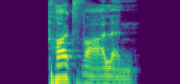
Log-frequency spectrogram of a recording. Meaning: dative plural of Pottwal
- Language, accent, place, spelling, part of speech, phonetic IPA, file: German, Germany, Berlin, Pottwalen, noun, [ˈpɔtˌvaːlən], De-Pottwalen.ogg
